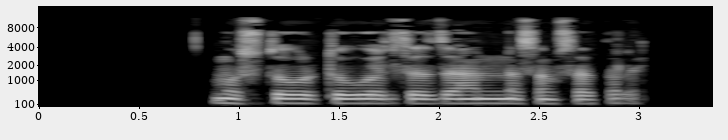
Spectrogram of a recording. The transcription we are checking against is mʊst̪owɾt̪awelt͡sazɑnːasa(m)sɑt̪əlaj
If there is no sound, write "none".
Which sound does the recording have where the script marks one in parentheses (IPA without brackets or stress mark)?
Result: m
